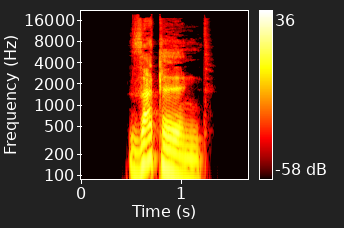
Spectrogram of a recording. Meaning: present participle of satteln
- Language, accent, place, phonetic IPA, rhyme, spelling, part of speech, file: German, Germany, Berlin, [ˈzatl̩nt], -atl̩nt, sattelnd, verb, De-sattelnd.ogg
